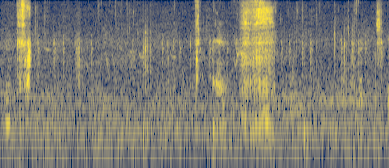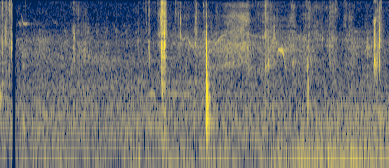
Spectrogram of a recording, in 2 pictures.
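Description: Eating braised duck neck and duck feet with the mouth close: biting and chewing on the meat and bone, with scattered crunches and sharp clicks, the clearest about two seconds in and around six seconds in.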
